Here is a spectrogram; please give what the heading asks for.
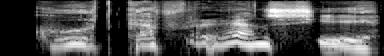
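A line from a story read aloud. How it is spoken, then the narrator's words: Hissing whisper, then shout. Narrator (Russian): свистящий шепот и тут же крик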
